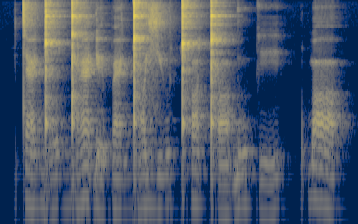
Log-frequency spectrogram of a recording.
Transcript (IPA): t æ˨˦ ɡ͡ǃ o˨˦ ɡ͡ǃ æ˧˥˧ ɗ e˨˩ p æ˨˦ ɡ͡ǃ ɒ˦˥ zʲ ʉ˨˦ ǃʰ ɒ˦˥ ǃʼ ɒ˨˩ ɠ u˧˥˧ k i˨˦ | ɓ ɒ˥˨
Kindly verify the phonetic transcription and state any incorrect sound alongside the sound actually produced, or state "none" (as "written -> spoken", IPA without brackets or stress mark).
ʉ˨˦ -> u˨˦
